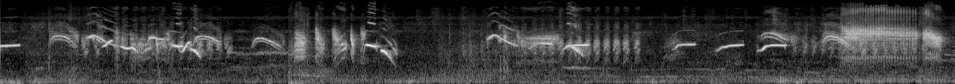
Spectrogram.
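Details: Common iora song used as a lure to trigger replies: arched whistled phrases and sharp downslurred notes in several bursts, a set of short rising whistles, ending in a harsh hissing rasp.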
